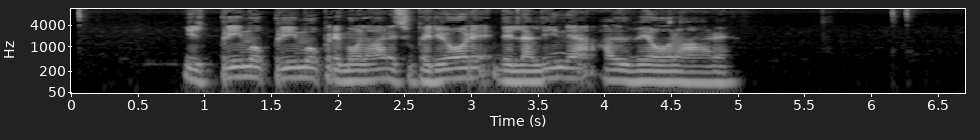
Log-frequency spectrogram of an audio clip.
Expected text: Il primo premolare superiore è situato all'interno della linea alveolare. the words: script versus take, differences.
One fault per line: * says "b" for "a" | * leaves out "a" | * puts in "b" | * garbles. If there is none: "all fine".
* puts in "primo"
* leaves out "è situato all'interno"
